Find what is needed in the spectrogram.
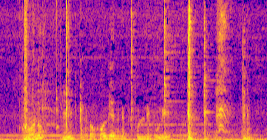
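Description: Metal tools clinking sharply a few times against the car's engine-mount bracket and bolts, under indistinct voices.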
